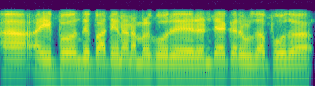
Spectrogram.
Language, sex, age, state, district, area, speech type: Tamil, male, 45-60, Tamil Nadu, Theni, rural, conversation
